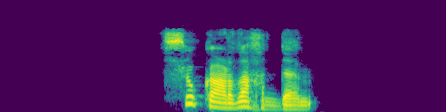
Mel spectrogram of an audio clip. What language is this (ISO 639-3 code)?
kab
